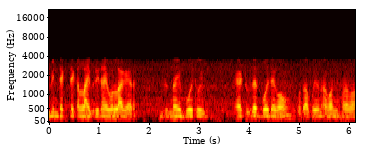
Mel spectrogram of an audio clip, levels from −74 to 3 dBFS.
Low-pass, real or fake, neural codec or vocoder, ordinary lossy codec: 3.6 kHz; real; none; none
